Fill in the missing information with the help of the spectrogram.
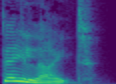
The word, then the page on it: daylight: British English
